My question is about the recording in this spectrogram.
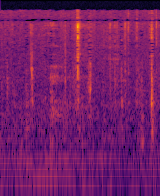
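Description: Metal pry tool clicking against the plastic dashboard trim as a side panel is wiggled loose: a few small, sharp clicks spread through the moment.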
